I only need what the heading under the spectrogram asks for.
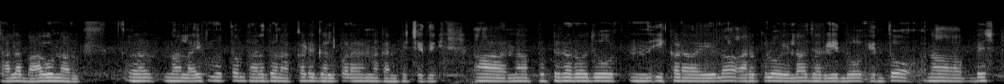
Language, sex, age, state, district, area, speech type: Telugu, male, 18-30, Telangana, Ranga Reddy, urban, spontaneous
